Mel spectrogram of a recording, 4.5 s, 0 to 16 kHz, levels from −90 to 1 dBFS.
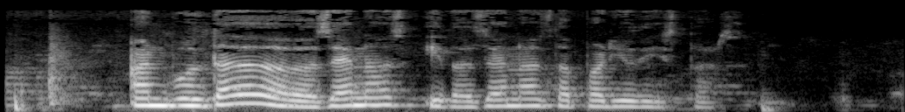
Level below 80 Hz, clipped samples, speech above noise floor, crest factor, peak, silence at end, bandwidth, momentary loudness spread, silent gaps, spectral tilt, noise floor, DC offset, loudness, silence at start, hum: -52 dBFS; under 0.1%; 44 dB; 14 dB; 0 dBFS; 0.65 s; 11.5 kHz; 17 LU; none; -7 dB/octave; -57 dBFS; under 0.1%; -14 LUFS; 0.05 s; none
